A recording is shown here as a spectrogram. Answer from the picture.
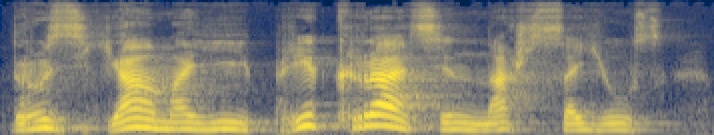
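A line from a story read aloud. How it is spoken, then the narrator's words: Exclaimed. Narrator (Russian): воскликнул подкидыш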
